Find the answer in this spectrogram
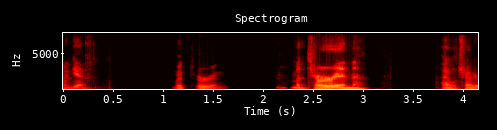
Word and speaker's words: Maturin: so that was interesting and then the uh multier or how do you say his name again Maturin Maturin I will try to remember that uh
